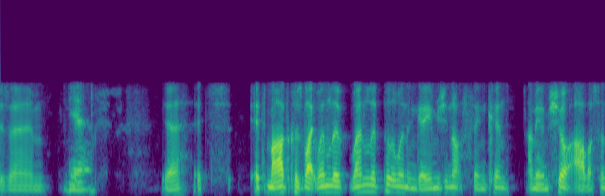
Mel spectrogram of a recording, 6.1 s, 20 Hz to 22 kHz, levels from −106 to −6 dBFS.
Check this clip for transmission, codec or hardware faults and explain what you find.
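One transmission fault is present, on a Speex link whose line band runs from 150 Hz to 3.5 kHz. VoIP packet loss concealed by the speech codec occurs at 5.05 to 5.08 s, just after "winning games you're not". The gap fits one lost 20 ms frame, and the decoder fills it by extending its last pitch and filter, leaving a brief, fading smear.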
